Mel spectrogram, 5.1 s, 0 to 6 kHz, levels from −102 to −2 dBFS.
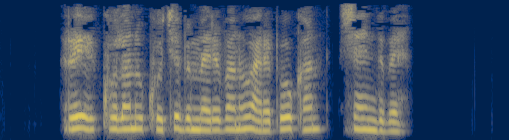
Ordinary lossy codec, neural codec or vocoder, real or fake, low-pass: MP3, 24 kbps; codec, 16 kHz, 6 kbps, DAC; fake; 5.4 kHz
